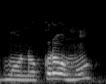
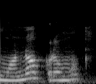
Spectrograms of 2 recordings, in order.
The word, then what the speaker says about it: monocromo: Como pasa con monocromo, que muchas veces las personas pronuncian monócromo, pero la forma que tiene esta palabra es grave.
